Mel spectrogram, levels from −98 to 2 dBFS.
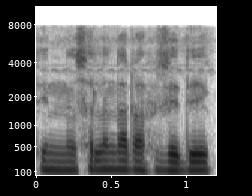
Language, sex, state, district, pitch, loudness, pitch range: Chakma, male, Tripura, Dhalai, 125 Hz, -15 LUFS, 120-130 Hz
